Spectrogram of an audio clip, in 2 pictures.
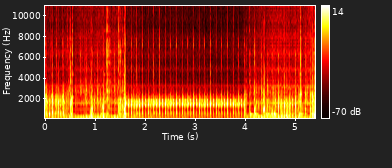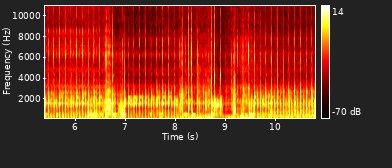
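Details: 2001 Saturn SL2, run with very low oil, idling after two months unused, recorded with a stethoscope microphone; oil pressure about 35-40 psi at idle: sharp knocks about three a second, uneven over steady idle; engine knock, cause undetermined.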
